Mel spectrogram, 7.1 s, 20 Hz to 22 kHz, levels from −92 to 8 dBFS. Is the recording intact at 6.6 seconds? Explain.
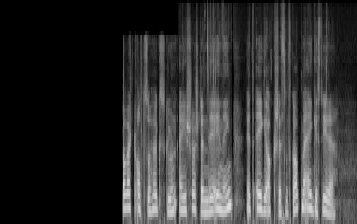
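Yes, at 6.6 seconds the speech plays through intact, with no dropout, click, distortion or other fault at that moment.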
